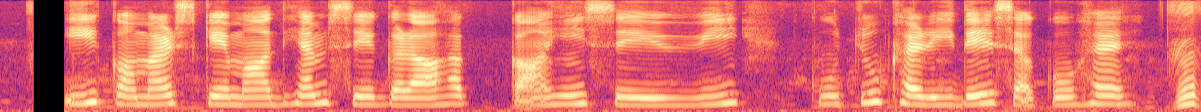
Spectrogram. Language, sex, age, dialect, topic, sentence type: Magahi, female, 18-24, Southern, banking, statement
